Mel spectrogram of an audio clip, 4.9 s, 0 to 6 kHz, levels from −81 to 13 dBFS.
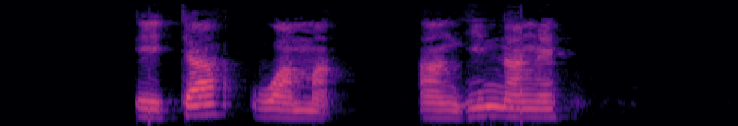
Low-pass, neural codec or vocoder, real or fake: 5.4 kHz; none; real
